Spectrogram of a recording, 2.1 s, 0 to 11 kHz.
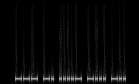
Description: Morse code, heard as a keyed tone, about 40 wpm, 700 Hz. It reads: ON4BD
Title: DXCC-100 Call Signs - 5 Characters - Repeated 2x - 40wpm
